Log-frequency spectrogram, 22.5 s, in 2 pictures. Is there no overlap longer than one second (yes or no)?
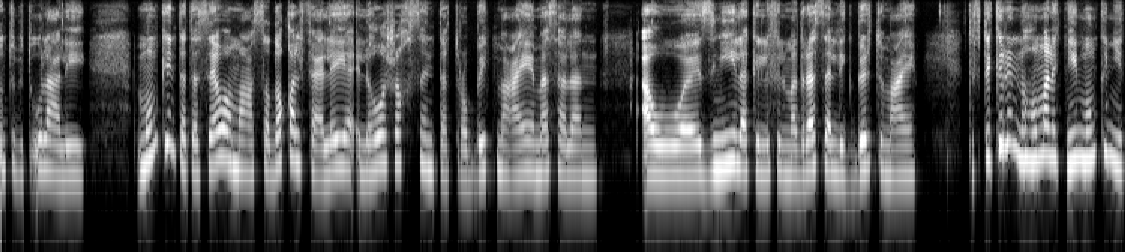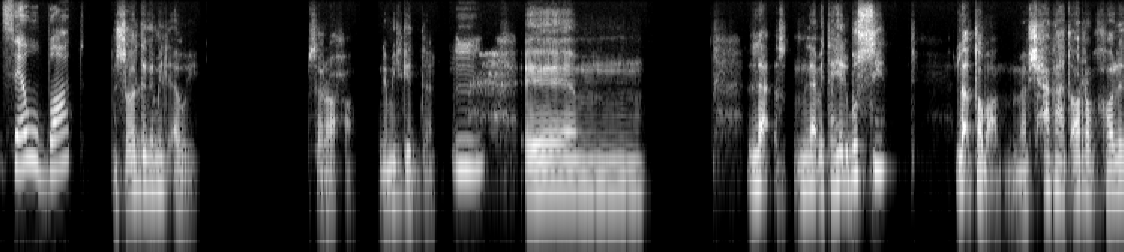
yes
